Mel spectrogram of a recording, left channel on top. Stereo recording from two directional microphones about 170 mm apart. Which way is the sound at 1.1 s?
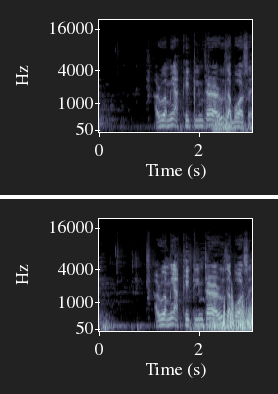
20° right (ahead or behind).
